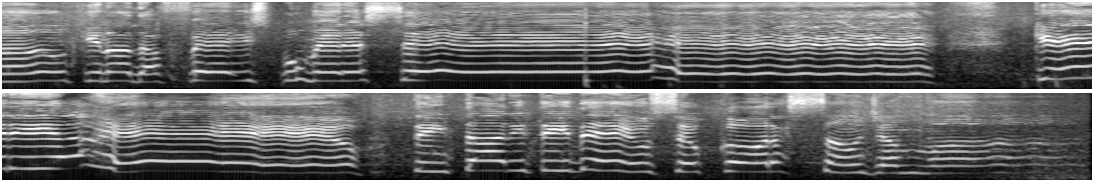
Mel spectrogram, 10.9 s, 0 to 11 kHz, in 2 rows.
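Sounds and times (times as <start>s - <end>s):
woman singing unaccompanied: 0.0s - 10.9s.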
